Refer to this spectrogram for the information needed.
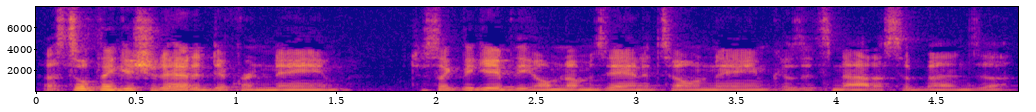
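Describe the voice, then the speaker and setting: Man, low pitch, monotone delivery, casual knife review vlog, phone camera recording. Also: fast talker. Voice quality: monotone, self-described.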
